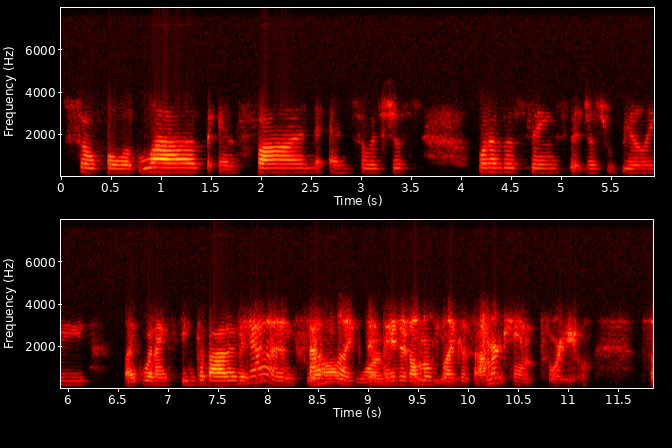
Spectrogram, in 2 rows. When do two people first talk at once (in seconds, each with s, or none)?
7.7 s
